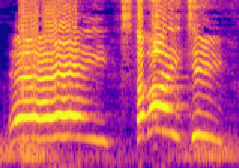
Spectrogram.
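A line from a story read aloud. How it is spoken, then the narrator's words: Shouted. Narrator (Russian): крикнул садник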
